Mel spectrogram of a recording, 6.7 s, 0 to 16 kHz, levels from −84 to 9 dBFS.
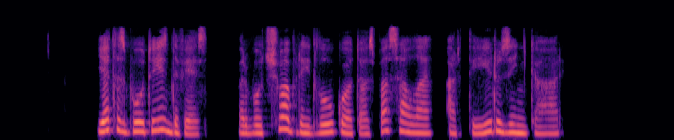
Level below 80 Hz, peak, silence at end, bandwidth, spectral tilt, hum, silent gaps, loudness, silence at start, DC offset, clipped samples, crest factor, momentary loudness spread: -72 dBFS; -6 dBFS; 1.15 s; 7.8 kHz; -5 dB/octave; none; 2.08-2.37 s, 4.34-4.46 s, 4.63-4.68 s; -24 LUFS; 1 s; under 0.1%; under 0.1%; 18 dB; 11 LU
